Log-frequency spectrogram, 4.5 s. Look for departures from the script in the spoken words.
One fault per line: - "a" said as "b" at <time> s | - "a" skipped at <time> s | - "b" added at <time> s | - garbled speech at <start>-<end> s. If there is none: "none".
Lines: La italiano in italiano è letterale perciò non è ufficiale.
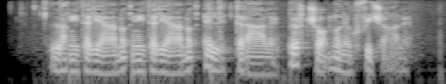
none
